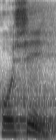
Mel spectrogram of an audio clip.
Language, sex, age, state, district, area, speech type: Goan Konkani, male, 18-30, Goa, Bardez, urban, read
